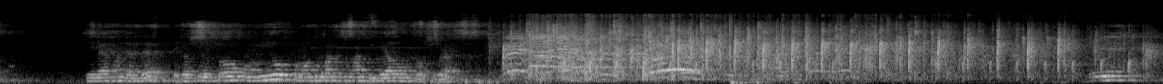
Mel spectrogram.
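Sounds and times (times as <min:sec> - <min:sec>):
speech: 0:00.8 - 0:05.3
voices and cheers: 0:05.0 - 0:08.9
audience applause: 0:05.0 - 0:11.6.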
